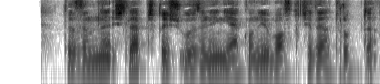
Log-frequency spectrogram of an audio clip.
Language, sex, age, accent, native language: Uzbek, male, 18-24, Navoiy, Uzbek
